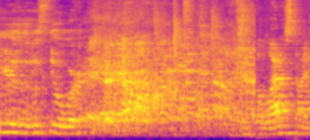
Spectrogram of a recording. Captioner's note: laughter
